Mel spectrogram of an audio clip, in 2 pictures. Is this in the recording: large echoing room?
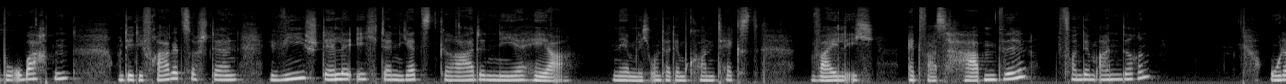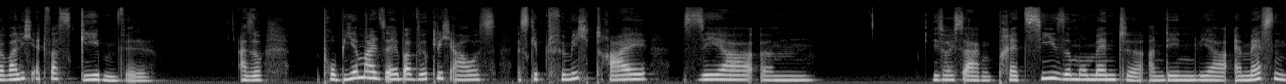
no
